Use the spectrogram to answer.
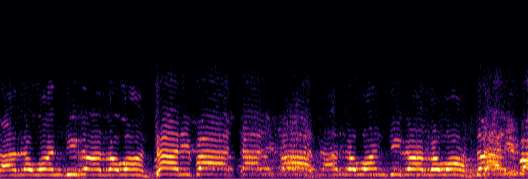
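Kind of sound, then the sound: crowd, crowd chanting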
